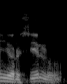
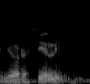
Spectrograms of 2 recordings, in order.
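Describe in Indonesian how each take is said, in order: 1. Kata ini berakhir dengan vokal u. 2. Kata ini berakhir dengan vokal i. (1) "harusnya yursilu" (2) "dibaca kasroh"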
